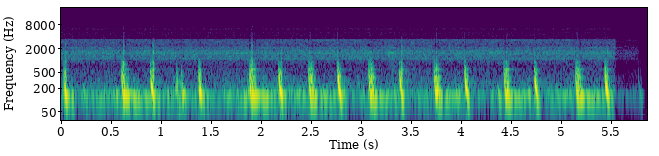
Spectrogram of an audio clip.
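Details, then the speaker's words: Adult male recording from before a carnivore diet, diagnosed with congestive heart failure, cardiomyopathy and a murmur: rapid, unevenly spaced heart thumps with early beats and pauses over a hum, irregular tachycardia with premature beats. "off, an extra be a beat that was taken away. It wasn't regular like everybody else's."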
